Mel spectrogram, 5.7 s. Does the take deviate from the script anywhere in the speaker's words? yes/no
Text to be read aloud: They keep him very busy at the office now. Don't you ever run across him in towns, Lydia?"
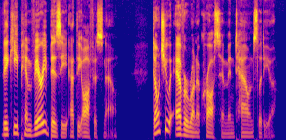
no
